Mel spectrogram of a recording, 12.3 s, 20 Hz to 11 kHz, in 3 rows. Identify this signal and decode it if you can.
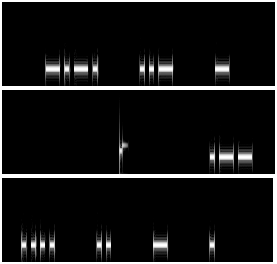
Morse code, heard as a keyed tone, about 17 wpm, spaced as for 10 wpm, 700 Hz. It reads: CUT WHITE
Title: 3x Character Spacing - Top 300 Words - 17wpm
